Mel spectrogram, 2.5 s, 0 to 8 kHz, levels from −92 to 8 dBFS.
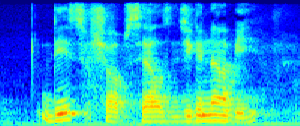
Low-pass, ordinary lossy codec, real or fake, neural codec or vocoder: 7.2 kHz; none; fake; codec, 16 kHz, 8 kbps, FunCodec, trained on LibriTTS, 25 frames a second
